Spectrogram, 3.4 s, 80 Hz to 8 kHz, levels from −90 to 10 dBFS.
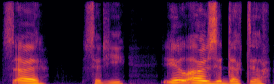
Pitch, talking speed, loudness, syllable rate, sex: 160 Hz, 120 wpm, -15 LUFS, 3.7 syllables/s, male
